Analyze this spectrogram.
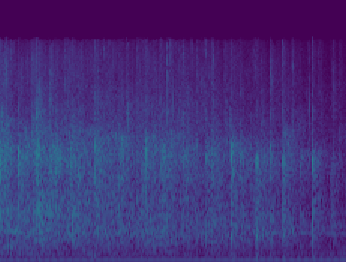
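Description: An audience applauds steadily, a dense wash of many hands clapping that thins slightly toward the end, with a few sharper individual claps standing out.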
